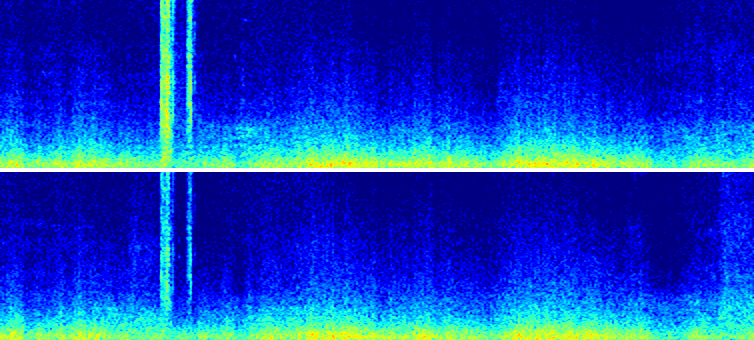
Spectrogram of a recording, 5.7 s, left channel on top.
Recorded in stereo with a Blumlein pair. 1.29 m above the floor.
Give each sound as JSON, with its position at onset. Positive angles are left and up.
{"t": 1.2, "sound": "scissors", "azimuth_deg": 60}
